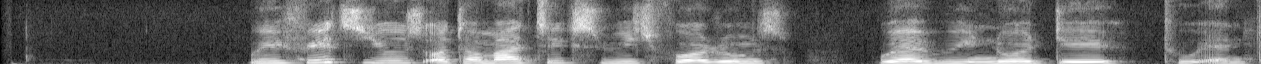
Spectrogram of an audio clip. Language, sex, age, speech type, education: Nigerian Pidgin, female, 15-29, read, tertiary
